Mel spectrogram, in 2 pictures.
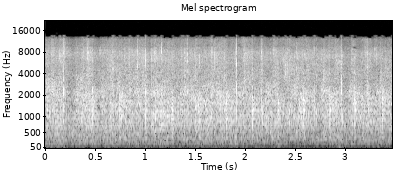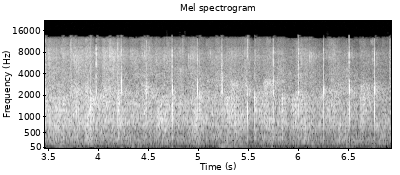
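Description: Loud, sustained applause from a large audience, dense clapping filling the room steadily for several seconds with a few sharper claps standing out near the end.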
